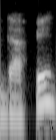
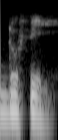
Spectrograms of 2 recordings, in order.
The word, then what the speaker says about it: Duffy: lebih sederhana ini dari dibacanya Duffy Jadi bukan dibaca Davin tapi orangnya dibacanya Duffy Duffy ini tahun 2002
